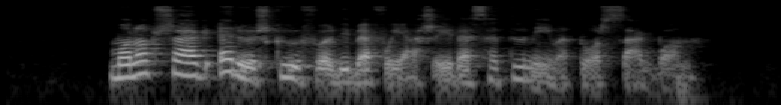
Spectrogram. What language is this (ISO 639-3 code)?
hun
